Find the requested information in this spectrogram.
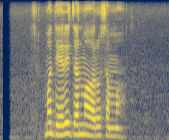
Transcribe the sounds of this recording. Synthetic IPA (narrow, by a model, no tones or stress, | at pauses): mʌd̪ʱeɾʌjd͡zʌnmʌɦʌɾusʌmːʌ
